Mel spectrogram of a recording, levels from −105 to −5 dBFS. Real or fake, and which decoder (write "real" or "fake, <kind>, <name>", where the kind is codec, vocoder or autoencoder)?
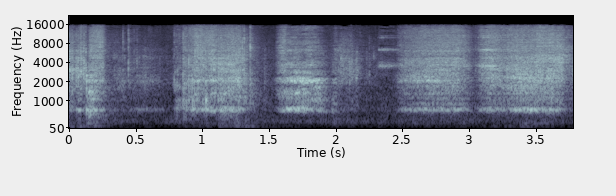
fake, vocoder, BigVGAN v2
